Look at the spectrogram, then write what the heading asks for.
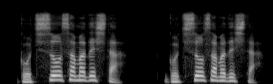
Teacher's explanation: Notice the long O sound and shortened U in deshita.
